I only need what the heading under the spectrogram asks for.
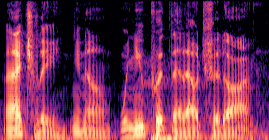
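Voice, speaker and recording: A man's voice: extremely low pitch, big pitch swings, normal speed, fairly bright tone. A man, an actor, giving casual film commentary in a wry, tongue-in-cheek way.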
